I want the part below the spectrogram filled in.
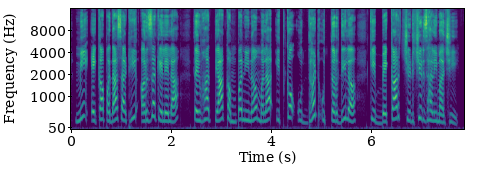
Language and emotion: Marathi, angry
